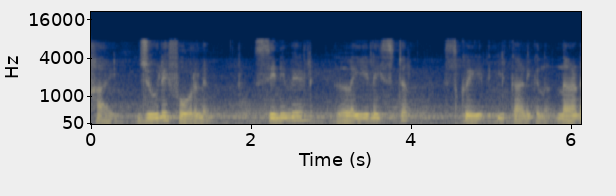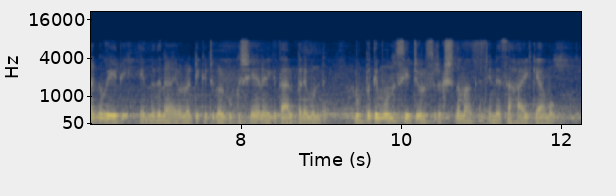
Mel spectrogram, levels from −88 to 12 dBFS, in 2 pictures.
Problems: background sounds at intervals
